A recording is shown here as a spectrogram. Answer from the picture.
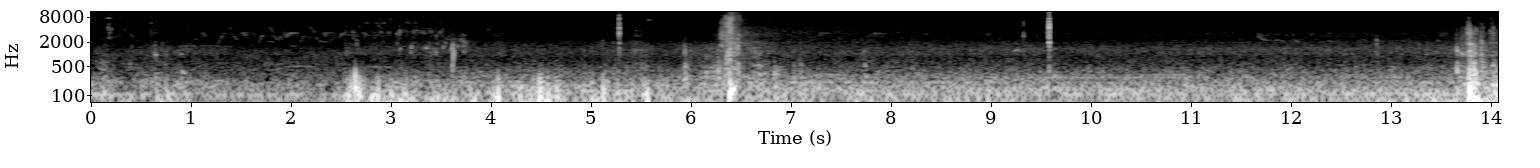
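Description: Steady low rumble of wind and water around a kayak, with scattered clicks and knocks of fishing rod and reel being handled. There is a sharp crack about six seconds in, and the loudest knock comes just before the end.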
